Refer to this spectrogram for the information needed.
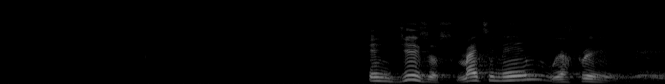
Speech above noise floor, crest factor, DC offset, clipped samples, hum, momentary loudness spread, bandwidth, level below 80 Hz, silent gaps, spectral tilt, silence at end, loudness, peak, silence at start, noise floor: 37 dB; 20 dB; under 0.1%; under 0.1%; none; 10 LU; 11 kHz; -88 dBFS; none; -5.5 dB/octave; 0 s; -42 LUFS; -26 dBFS; 3.7 s; -79 dBFS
